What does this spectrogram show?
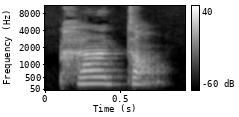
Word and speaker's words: printemps: Printemps. So here, I don't say printemps. I don't pronounce the P, I don't pronounce the S.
